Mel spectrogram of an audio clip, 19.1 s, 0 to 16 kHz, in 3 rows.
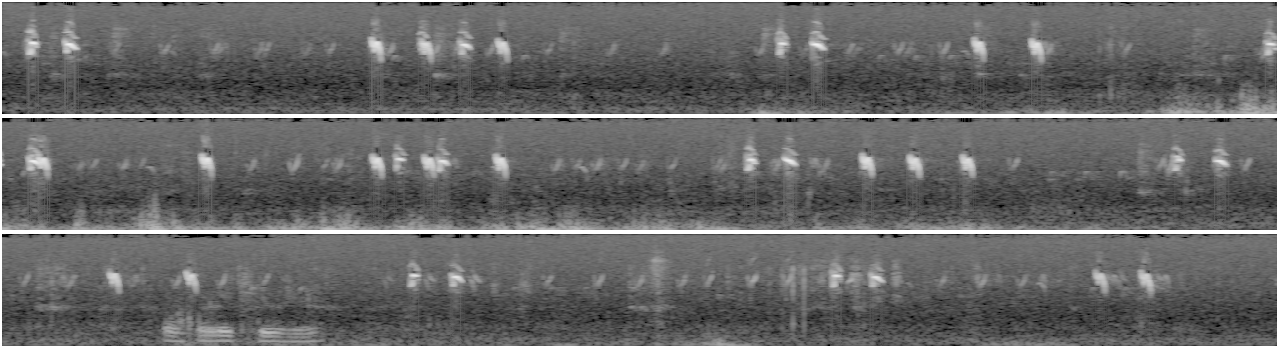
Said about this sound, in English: It's 11:51, and there are crossbills around and siskins. And these are the begging calls of, oh, I got a crossbill with a net now. It's an orange male. And this is the begging of bird 432.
